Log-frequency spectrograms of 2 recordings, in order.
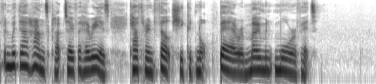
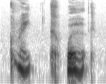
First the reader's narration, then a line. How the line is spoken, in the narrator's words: Pomeroy whispered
